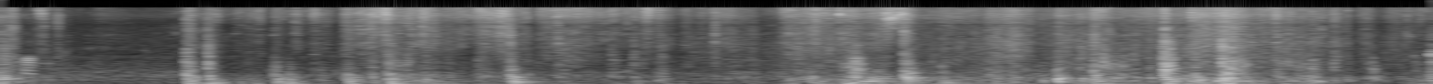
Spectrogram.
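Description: Cardboard boxes scrape and thud as they are dropped into a plastic bin.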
